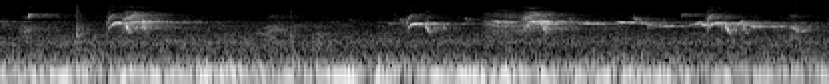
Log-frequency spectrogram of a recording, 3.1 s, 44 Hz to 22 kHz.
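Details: Wild mockingbird heard on a morning walk, running through its repertoire unseen: varied high whistled phrases and short chirps near 4k, with a steady low rumble of background noise.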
